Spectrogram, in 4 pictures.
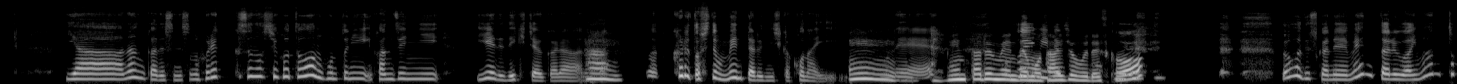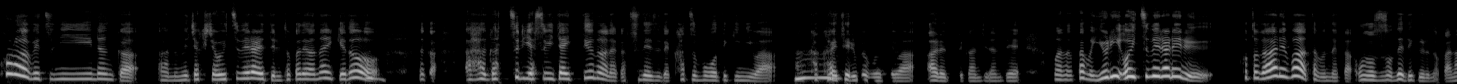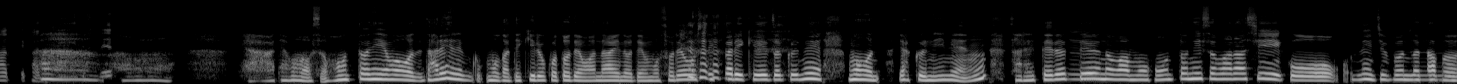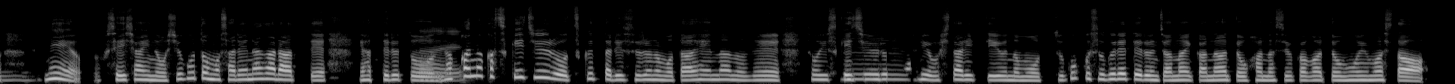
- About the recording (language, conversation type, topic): Japanese, advice, 休みの日でも仕事のことが頭から離れないのはなぜですか？
- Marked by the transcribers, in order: chuckle; unintelligible speech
